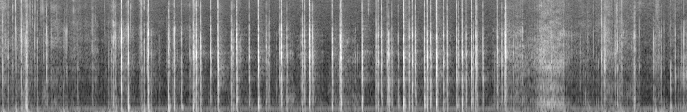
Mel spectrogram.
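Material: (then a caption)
Cardboard. Long white acrylic nails rapidly tap and scratch the flat faces of a small, closed, printed cardboard box of Polaroid instant film that likely holds film packs, held upright in both hands close to the microphone. Crisp, dry clicks come in quick irregular bursts, with brief scratchy rasps between them.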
